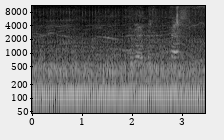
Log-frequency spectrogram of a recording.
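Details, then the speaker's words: Polytron twin-tub washing machine after repairing a harsh noise from inside the wash motor and fitting a new transmission, tested empty: steady low hum with even rhythm, no rubbing or scraping; rotation smooth and fast. "Ternyata rotasinya bagus sekali, teman-teman. Lancar dan cepat, kawan-kawan."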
